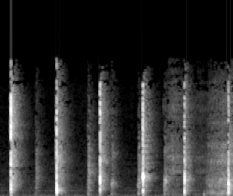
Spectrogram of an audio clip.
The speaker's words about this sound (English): Let's give her a big applause for coming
